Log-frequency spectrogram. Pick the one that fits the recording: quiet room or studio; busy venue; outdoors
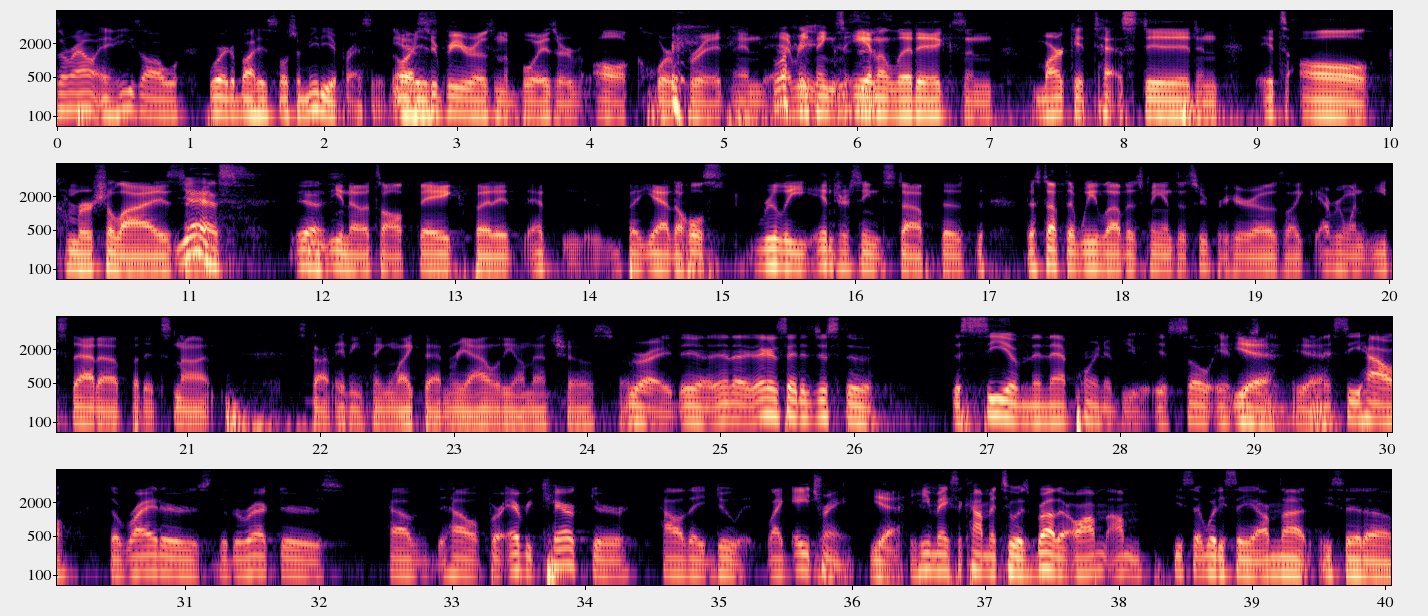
busy venue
